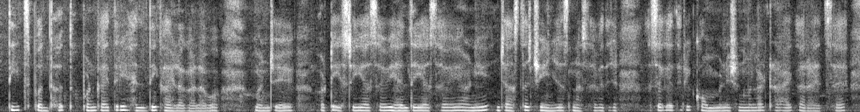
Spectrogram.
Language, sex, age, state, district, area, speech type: Marathi, female, 18-30, Maharashtra, Thane, urban, spontaneous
